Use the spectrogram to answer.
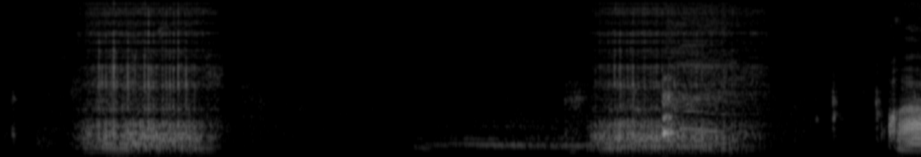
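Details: Snoring during sleep at a camp: two loud, rattling snores about three seconds apart, with a quieter whistling breath between them.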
